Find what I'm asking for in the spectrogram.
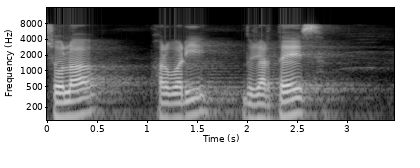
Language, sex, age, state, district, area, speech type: Maithili, female, 30-45, Bihar, Supaul, rural, spontaneous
